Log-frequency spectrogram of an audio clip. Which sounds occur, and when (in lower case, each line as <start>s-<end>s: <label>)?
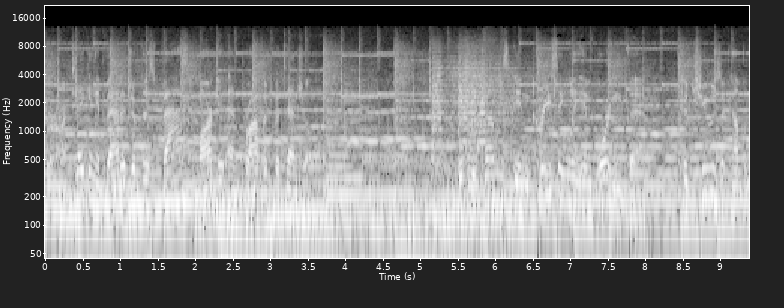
0.0s-9.3s: music
0.3s-3.6s: male speech
5.4s-8.1s: male speech
8.4s-9.3s: male speech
